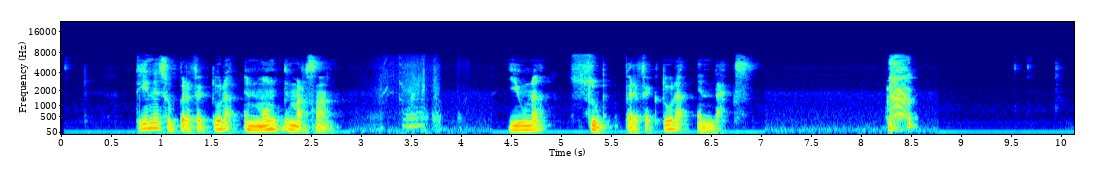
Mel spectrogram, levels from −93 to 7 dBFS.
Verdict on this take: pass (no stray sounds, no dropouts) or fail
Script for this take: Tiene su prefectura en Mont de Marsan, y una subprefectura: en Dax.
fail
